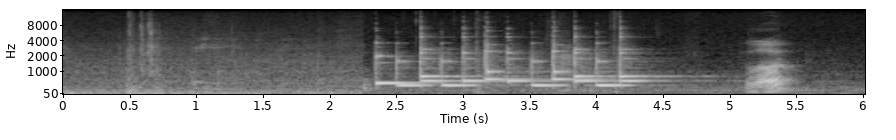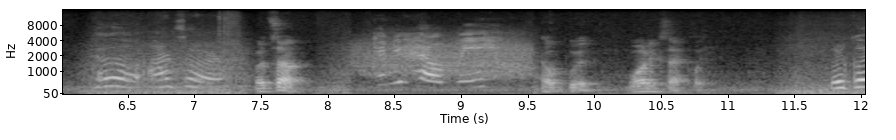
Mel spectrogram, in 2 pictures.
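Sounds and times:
marimba-like phone ringtone: 2.3 - 5.0.

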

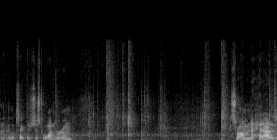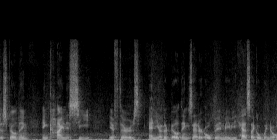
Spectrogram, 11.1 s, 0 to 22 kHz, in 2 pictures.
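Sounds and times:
soft taps and rustles: 1.0 - 5.8.

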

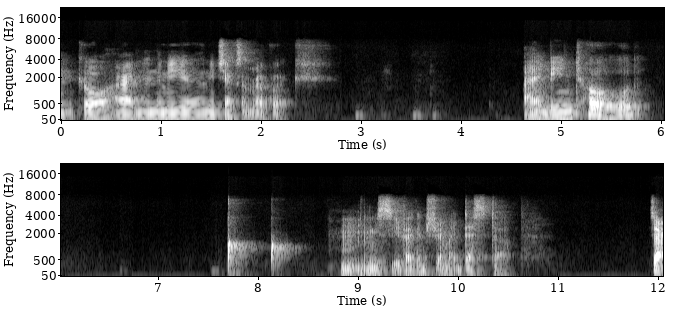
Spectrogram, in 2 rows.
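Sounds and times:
mouth pop: 7.7 - 8.5.

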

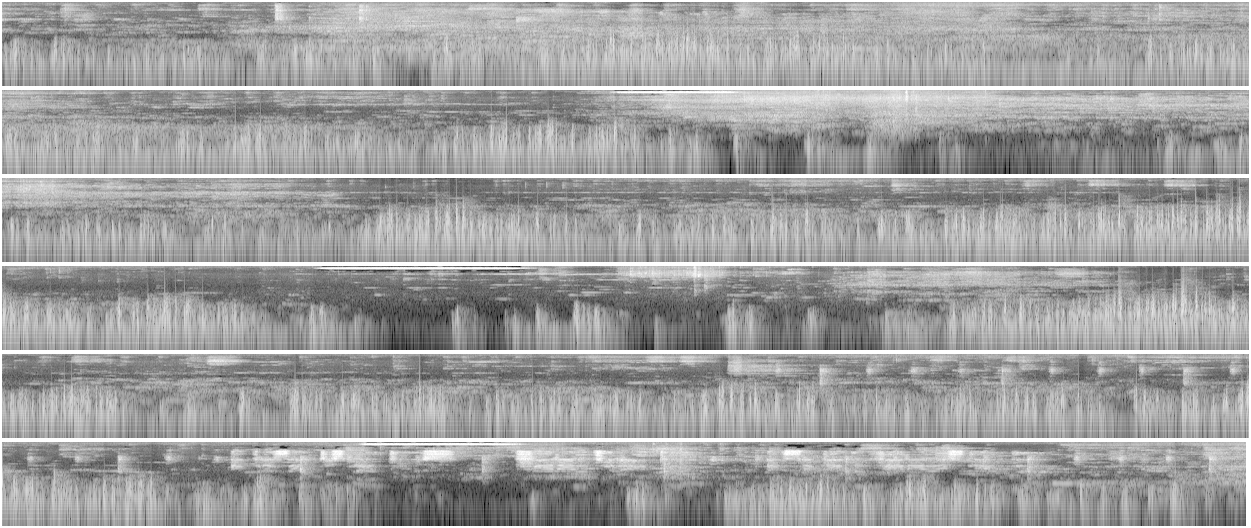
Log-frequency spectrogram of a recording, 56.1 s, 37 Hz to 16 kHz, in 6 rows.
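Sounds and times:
vehicle road and wind noise: 0.0 - 56.0.

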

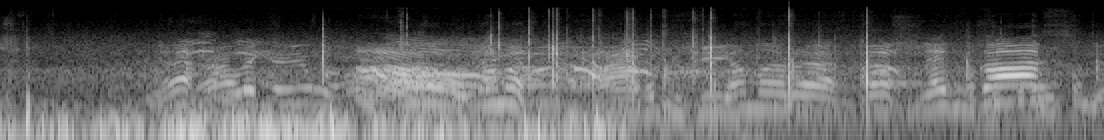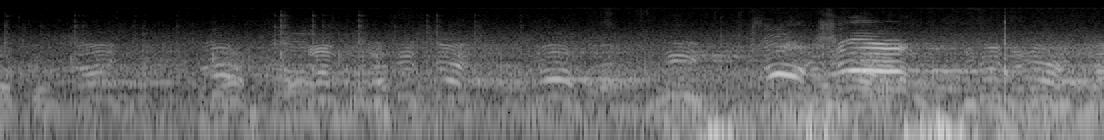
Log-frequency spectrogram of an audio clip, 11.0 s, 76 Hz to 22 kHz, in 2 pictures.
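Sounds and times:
voices calling and shouting: 0.6 - 11.0.

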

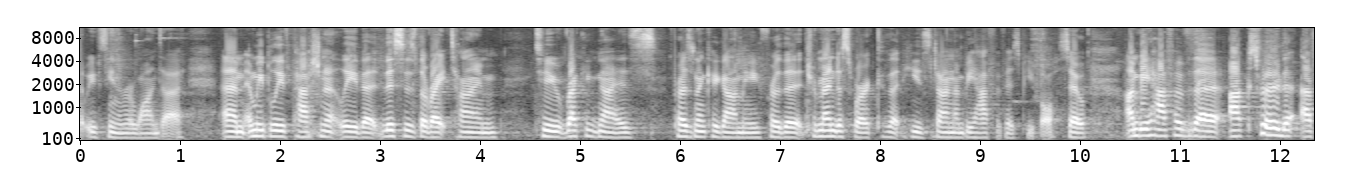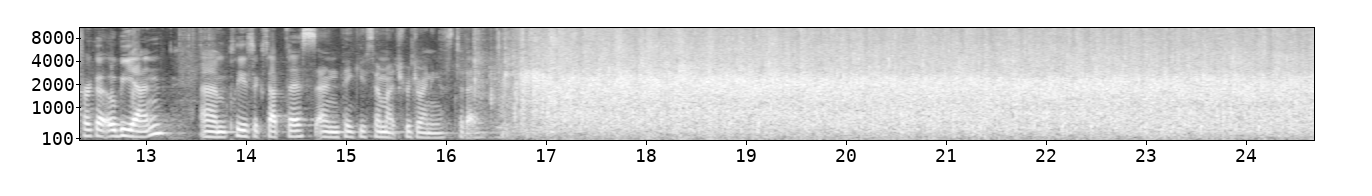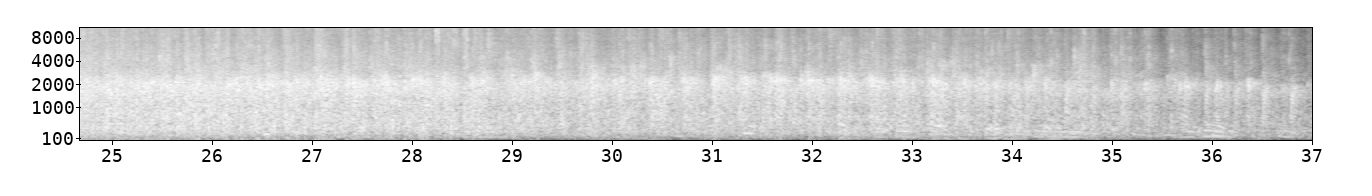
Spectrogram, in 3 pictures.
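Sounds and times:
audience applauding: 16.4 - 37.0.

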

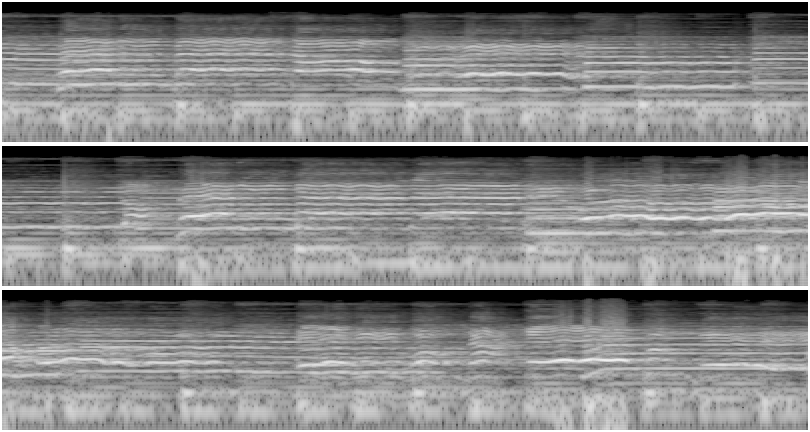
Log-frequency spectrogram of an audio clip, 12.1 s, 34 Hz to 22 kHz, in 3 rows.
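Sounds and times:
woman singing with vibrato: 0.0 - 3.7, 4.4 - 12.0
saxophone: 0.0 - 12.0
steady beat: 0.0 - 12.0.

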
